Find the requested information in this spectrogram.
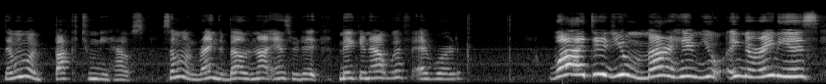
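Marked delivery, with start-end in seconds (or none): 5.5-8.2 high, loud accusing yell; angry shout. Acted. Guy at the door yells at the newlyweds, angry shout. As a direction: yell it at the couple in the doorway. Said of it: "shouted the guy at the door".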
